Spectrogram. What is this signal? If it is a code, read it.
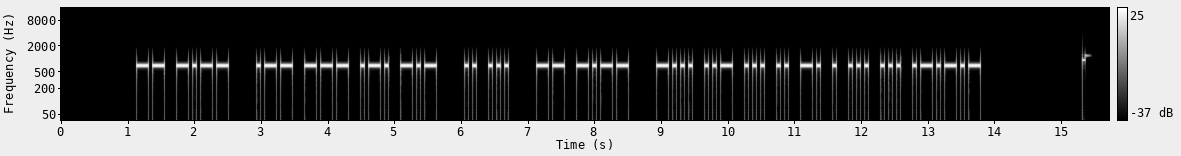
Morse code, heard as a keyed tone, about 20 wpm, 700 Hz. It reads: MY WORK IS MY BUSINESS.
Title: Sentences from Top 600 Words 20wpm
